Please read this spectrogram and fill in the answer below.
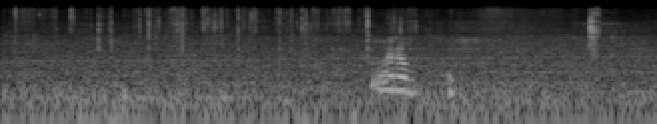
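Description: Hands working onion sets into loose garden soil: scattered light crackles and taps over a steady low background rumble, with a sharper click near the end.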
